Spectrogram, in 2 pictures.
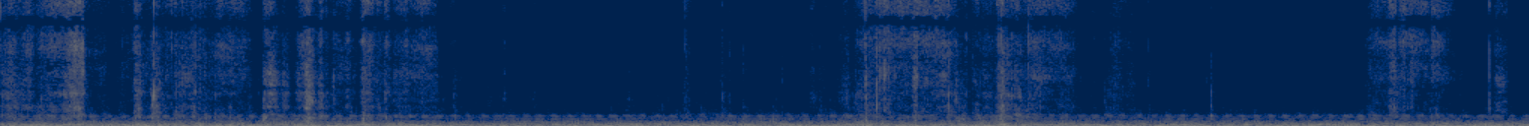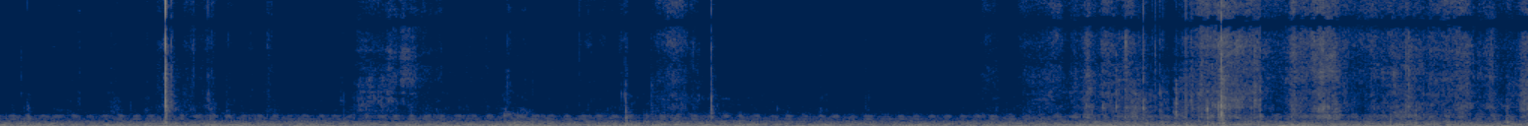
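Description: Faint rustling and scraping of cardboard boxes being handled and turned over in cotton-gloved hands, coming in several short spells. A single sharp click about eleven seconds in is the loudest sound. A low steady hum runs underneath.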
